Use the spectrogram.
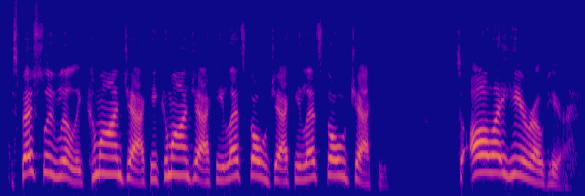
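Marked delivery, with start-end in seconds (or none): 0.9-3.9 mild, repeated calling out in put-on child voice. Retelling how the kids always call to each other: imitating a child yelling. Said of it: "Jack and Lily are all the time yelling".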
